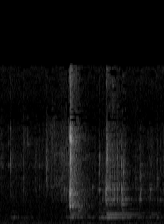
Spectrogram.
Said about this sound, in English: I got to take a sip of water. Hold on.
